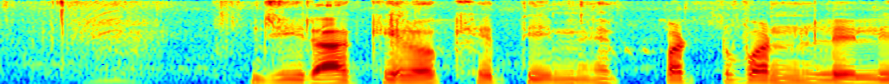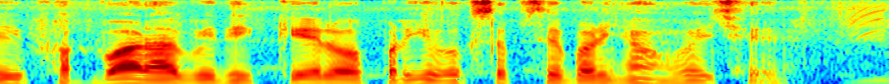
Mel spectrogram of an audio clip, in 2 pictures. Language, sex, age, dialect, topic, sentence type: Maithili, male, 25-30, Angika, agriculture, statement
